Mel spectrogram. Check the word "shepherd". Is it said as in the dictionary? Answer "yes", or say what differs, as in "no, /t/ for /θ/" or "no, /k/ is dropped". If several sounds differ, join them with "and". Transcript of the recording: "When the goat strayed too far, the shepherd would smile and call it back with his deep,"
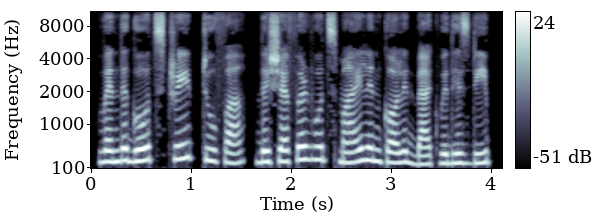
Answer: no, /f/ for /p/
